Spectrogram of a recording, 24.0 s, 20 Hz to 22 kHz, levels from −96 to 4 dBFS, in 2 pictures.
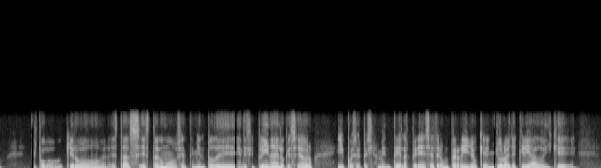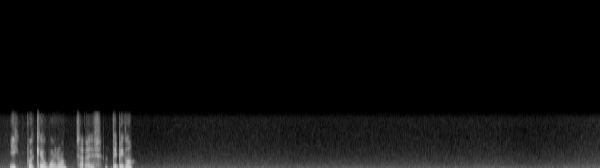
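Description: Radio errors corrupted short stretches of the AMR wideband stream, so the decoder discarded those speech frames and filled the gaps by repeating the last good pitch and vocal tract settings at falling gain. These are lost AMR speech frames, at 0.64–0.71 s, 4.69–4.86 s, 9.88–9.95 s and 13.70–13.85 s. The first three drop to near silence, each pointing to about 40 ms of missing speech, and the last is a brief dip or warble, pointing to about 20 ms. Around them the HD Voice sound is clear, though the voice comes back weak or rough for a moment after each gap.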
